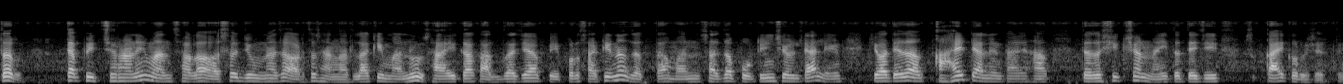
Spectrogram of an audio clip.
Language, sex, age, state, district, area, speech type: Marathi, male, 18-30, Maharashtra, Akola, rural, spontaneous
